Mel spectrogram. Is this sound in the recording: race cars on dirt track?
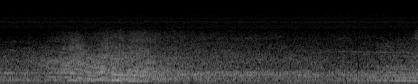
yes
